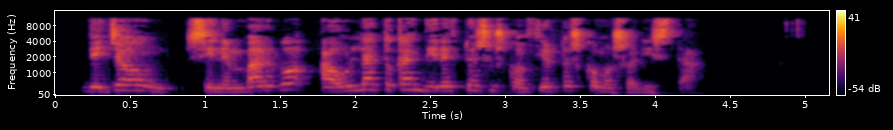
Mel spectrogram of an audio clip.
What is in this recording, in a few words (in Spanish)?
"directo", spaans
